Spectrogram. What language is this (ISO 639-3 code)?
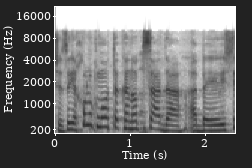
heb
